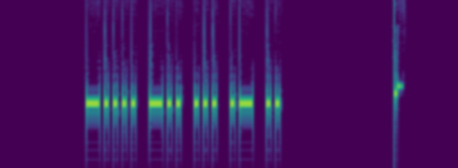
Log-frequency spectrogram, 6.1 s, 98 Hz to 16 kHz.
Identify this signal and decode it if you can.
Morse code, heard as a keyed tone, about 20 wpm, 700 Hz. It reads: 6DSAI
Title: Code Groups - 5 Letter:Numbers - 20wpm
